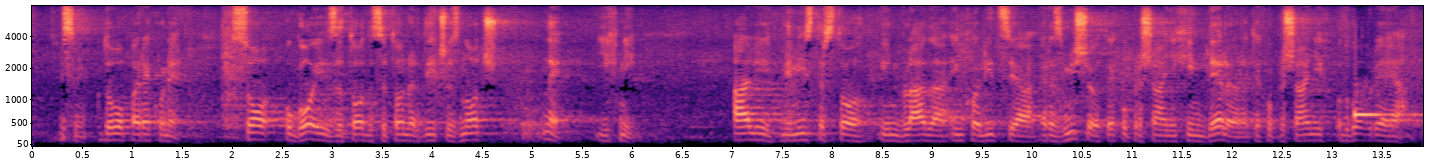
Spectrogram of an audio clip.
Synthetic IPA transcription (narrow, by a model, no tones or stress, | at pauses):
mislimɡ̥d̪oːbopaɾeːkwnɛ | sɔpɔɡoːjizat̪oːd̪asɛt̪oːnaɾd̪it͡ʃɛznoːt͡ʃnɛjixnḭ | aliminiːst̪əɾst̪ʋɔinʋlaːd̪aʔiŋkɔalit̪sijaɾazmiːʃlajɔt̪eːxupɾaʃaːnjixind̪eːlajɔnat̪eːxupɾaʃaːnjixɔd̪ɡɔʋoɾɛja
